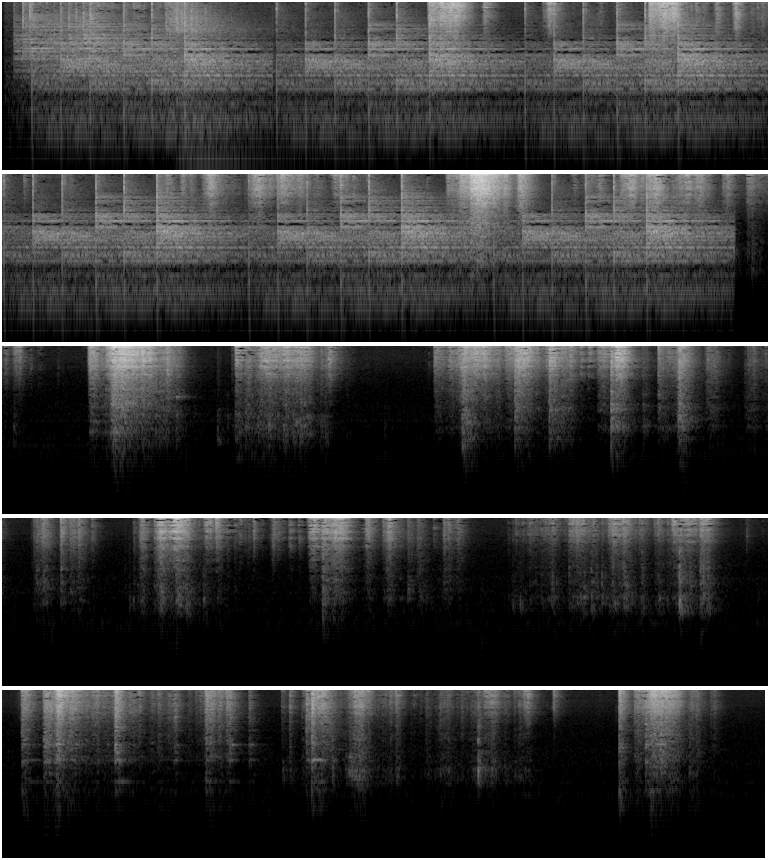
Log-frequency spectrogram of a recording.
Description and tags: TCR Soundscape HCFR JulesLP-clement
France, Pac, Soundscapes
